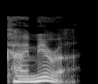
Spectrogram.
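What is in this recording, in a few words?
"chimaera", English, British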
